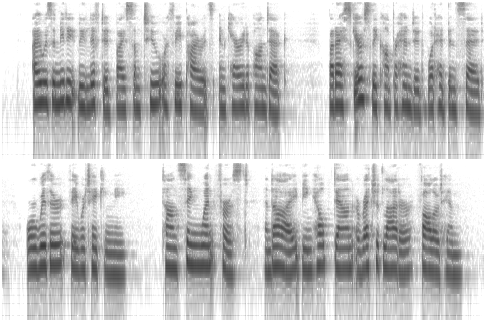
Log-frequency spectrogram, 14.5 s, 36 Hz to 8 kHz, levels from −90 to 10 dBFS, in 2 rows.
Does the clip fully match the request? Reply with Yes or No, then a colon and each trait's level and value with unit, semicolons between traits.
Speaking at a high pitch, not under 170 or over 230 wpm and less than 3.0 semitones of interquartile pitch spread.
Yes: high, 215 Hz; average, 175 wpm; narrow, 2.5 semitones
